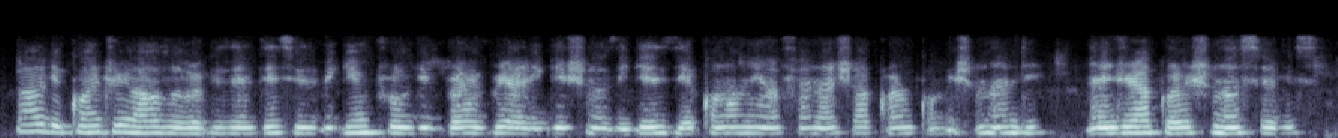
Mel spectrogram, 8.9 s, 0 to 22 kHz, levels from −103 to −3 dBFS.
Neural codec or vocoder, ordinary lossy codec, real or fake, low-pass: codec, 16 kHz, 4 kbps, FreqCodec, smaller model; Opus, 24 kbps; fake; 7.2 kHz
